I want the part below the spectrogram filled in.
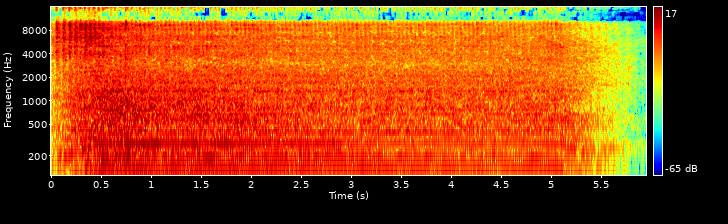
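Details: Briggs and Stratton 550EX series mower engine after its plastic carburetor was cleaned: fires on the first pull and settles into a steady, even beat with no misses or surging. A puff of blue smoke was likely oil that reached the exhaust from tipping.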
